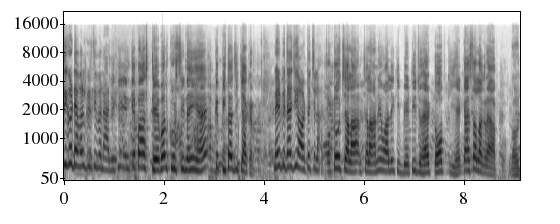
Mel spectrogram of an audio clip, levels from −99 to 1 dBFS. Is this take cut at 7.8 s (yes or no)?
no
